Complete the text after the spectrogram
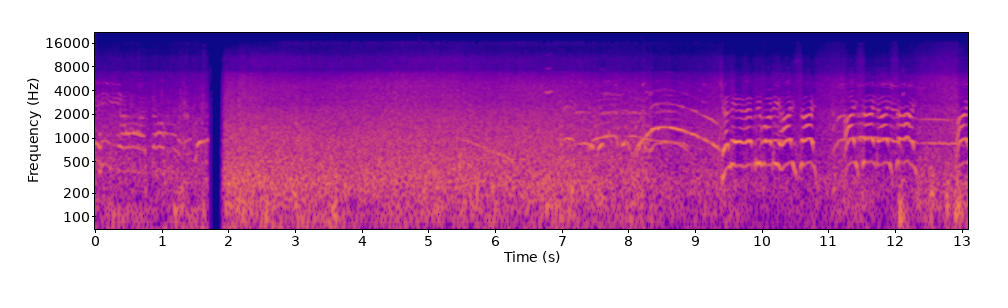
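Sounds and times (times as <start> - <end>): wind buffeting microphone: 0.0 - 13.0
river rapids rushing: 2.0 - 13.0.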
